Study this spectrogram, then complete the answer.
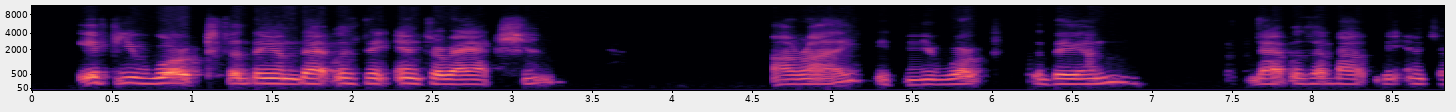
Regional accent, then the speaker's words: Marietta, Georgia, United States; I grew up on Shepherd Street. At that time, it was Shepherd Street, Woods Drive.

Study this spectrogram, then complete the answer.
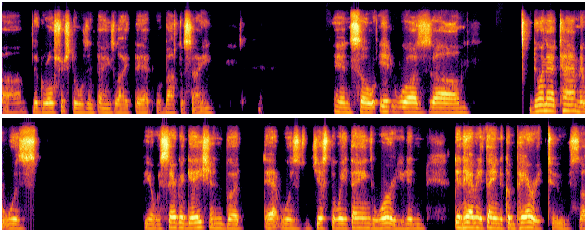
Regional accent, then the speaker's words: Marietta, Georgia, United States; So we did travel to different cities in Georgia. And that was pretty much the extent of my travel growing up in Marietta.

